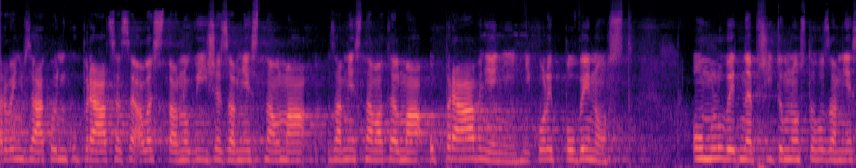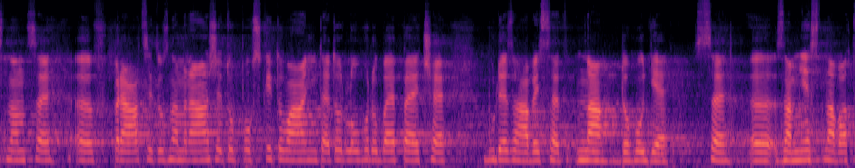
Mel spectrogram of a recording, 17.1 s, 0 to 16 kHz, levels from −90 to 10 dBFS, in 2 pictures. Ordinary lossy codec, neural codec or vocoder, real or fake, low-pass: Opus, 24 kbps; none; real; 14.4 kHz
